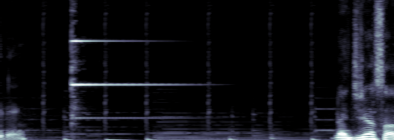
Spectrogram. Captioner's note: bell dings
